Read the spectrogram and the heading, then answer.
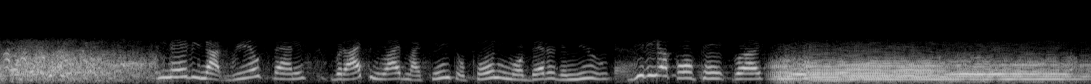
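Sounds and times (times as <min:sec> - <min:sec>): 
laughter: 0:00.0 - 0:01.6
speech: 0:01.8 - 0:08.6
outboard motor revving: 0:07.7 - 0:10.9.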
